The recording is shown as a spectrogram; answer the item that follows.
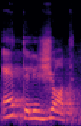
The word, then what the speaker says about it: intelligent: And intelligent is intelligent, but the pronunciation is different. That is tu es intelligent.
